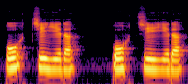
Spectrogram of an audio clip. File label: "ohceyetv", Muscogee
